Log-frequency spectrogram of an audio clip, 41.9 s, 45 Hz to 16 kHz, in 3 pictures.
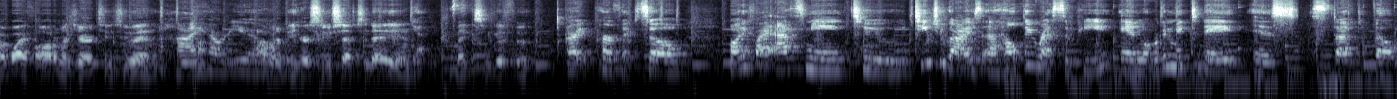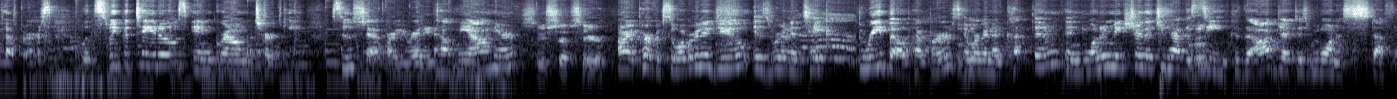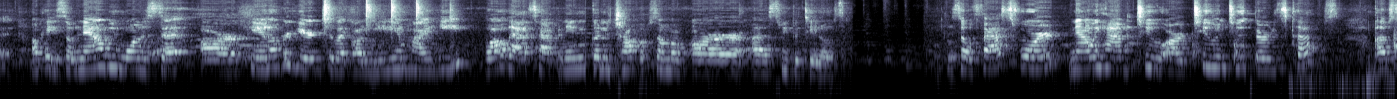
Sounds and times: Speech: 0.0 - 36.4, 37.3 - 41.9
Music: 0.0 - 41.9.

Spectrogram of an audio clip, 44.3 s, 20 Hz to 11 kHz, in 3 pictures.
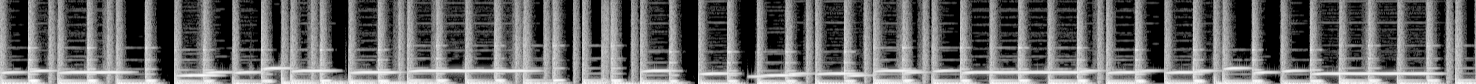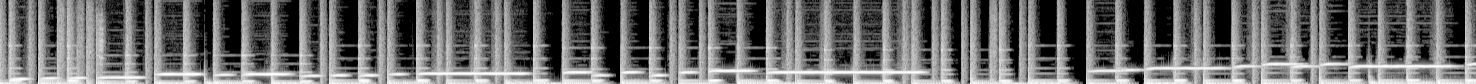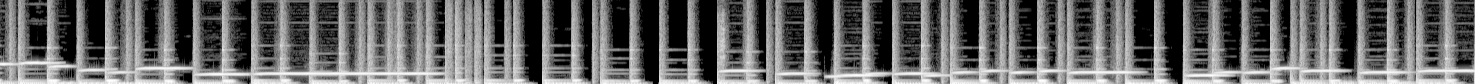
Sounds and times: Music: 0.0 - 44.2.

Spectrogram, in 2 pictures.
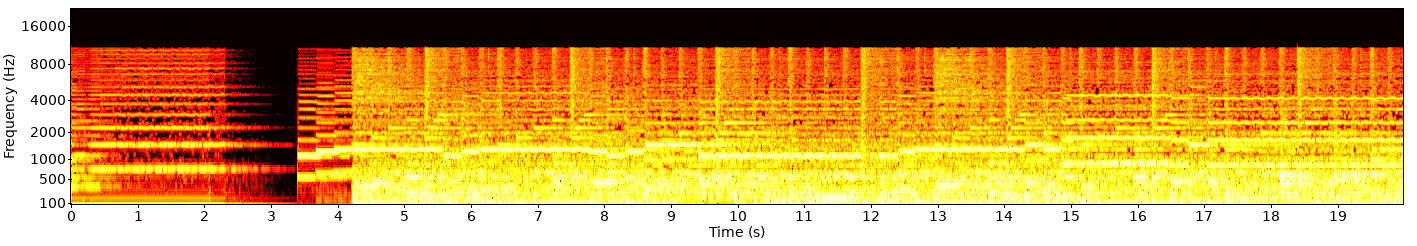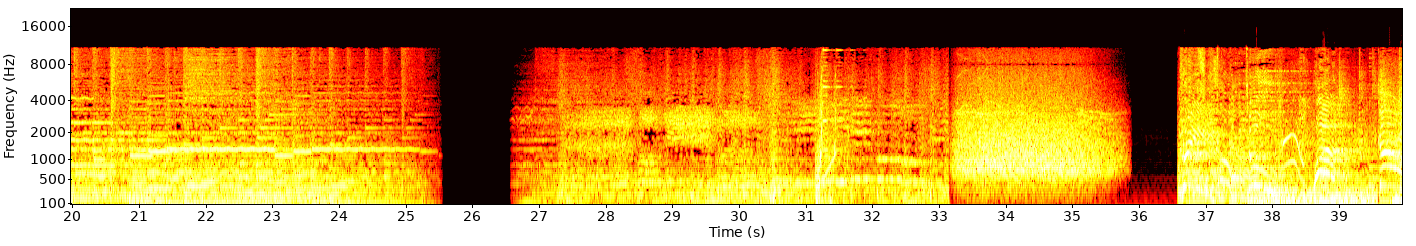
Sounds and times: Music: 0.0 - 25.6, 26.6 - 33.2, 37.3 - 39.9.

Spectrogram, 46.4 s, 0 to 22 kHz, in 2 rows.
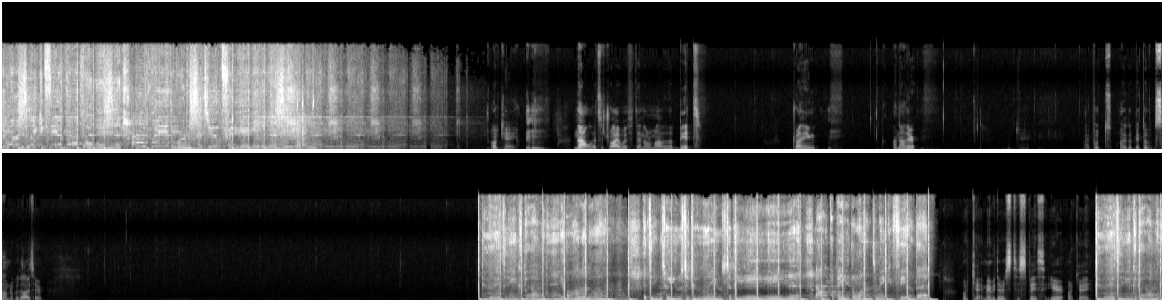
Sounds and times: Speech: 9.8 - 10.4, 11.4 - 14.0, 15.8 - 16.4, 17.8 - 18.4, 21.6 - 24.0, 42.4 - 45.0.

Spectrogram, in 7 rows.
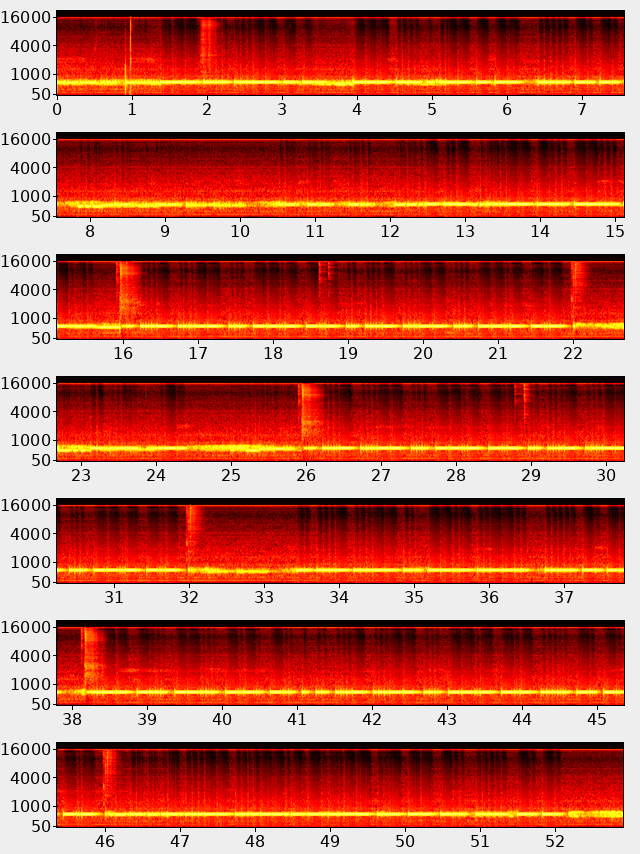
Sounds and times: Radio: 0.0 - 52.9.

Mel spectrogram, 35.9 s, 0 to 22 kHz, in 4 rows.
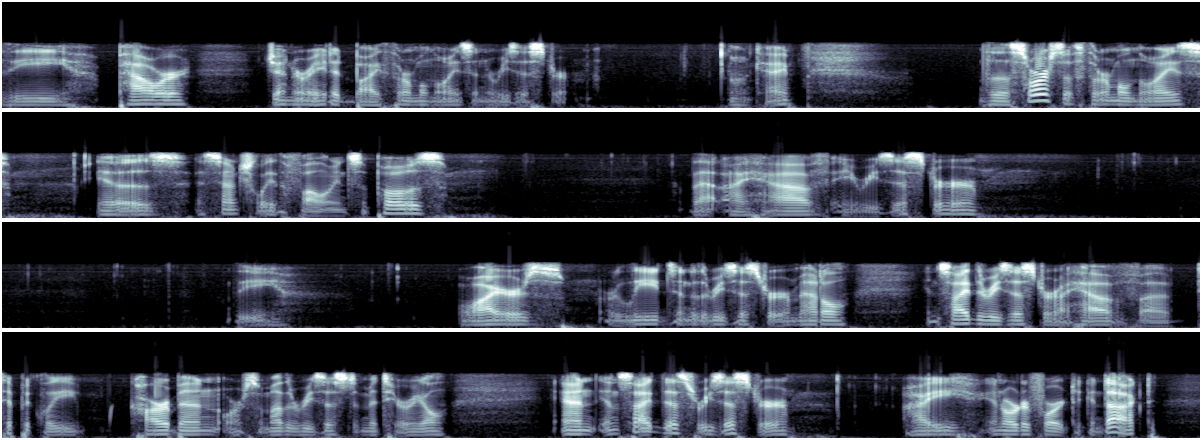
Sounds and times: Speech: 0.0 - 1.4, 2.0 - 4.4, 5.4 - 6.0, 7.3 - 12.5, 14.1 - 16.4, 19.7 - 20.3, 21.4 - 30.3, 31.1 - 33.1, 33.7 - 35.7.

